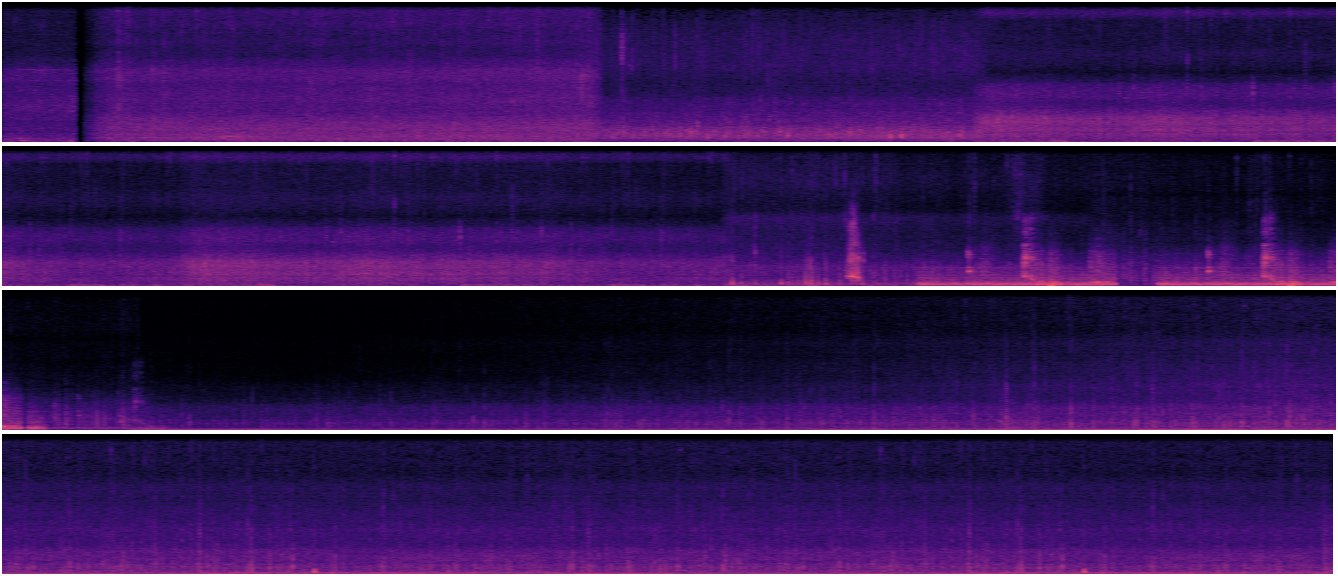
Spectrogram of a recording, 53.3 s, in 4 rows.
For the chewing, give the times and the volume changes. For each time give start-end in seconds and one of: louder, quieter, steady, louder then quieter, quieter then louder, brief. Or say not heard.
21.4-28.4 quieter.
